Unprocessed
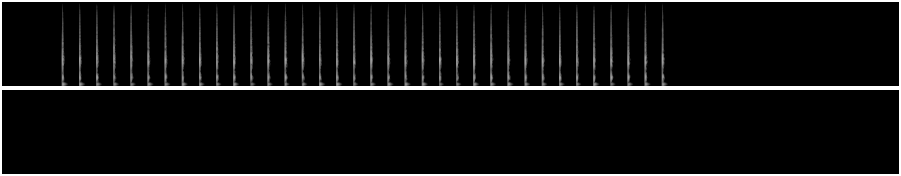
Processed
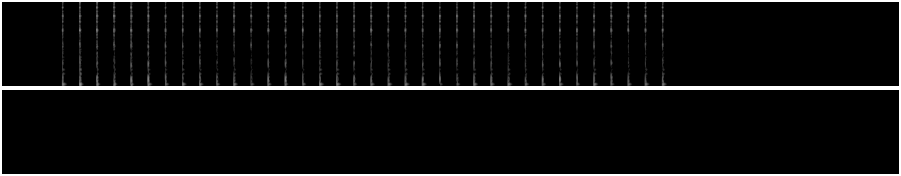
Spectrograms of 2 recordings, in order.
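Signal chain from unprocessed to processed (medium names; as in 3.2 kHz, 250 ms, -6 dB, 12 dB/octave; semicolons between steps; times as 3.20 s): bit-reversed sample order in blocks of 64 samples; 0.70–1.47 s: waveshaping leveller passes 2; trim -8.5 dB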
